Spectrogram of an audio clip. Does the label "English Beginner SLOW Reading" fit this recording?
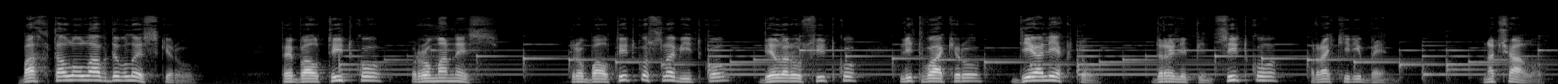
No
